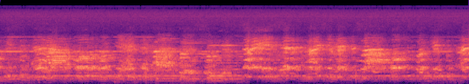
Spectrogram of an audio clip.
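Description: A group of children singing a song together as a choir, over steady instrumental accompaniment.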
